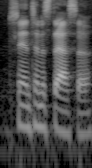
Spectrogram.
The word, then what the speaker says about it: Santonastasso: His name is Nick Santonastasso. Did I say it right, Nick? Santonastasso. So tired for me. I can't pronounce orange on this show.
